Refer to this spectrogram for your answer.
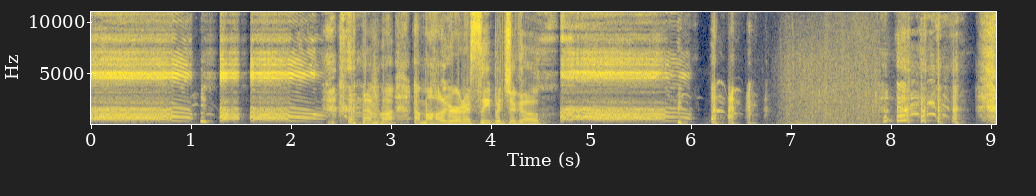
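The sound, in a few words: squeaky rubber chicken toy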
